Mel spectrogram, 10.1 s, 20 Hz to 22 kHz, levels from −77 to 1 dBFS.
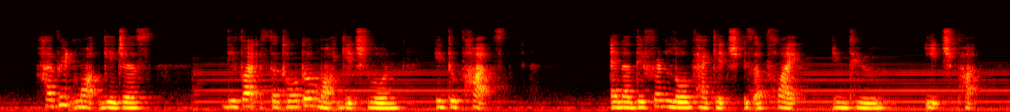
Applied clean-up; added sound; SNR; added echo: none; Bowed string instrument; 18 dB; reverberation time 0.2 s.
